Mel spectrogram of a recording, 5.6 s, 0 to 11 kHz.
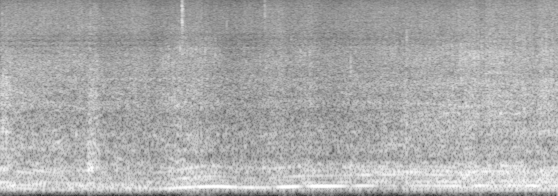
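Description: Engine of an open-top off-road 4x4 running hard under load as it churns through a mud pit, its pitch dipping and then climbing again.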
